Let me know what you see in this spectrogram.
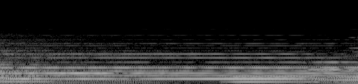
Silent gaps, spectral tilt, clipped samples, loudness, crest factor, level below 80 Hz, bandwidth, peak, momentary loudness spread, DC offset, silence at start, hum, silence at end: none; -9.5 dB/octave; under 0.1%; -27 LUFS; 12 dB; -50 dBFS; 5.6 kHz; -14 dBFS; 5 LU; under 0.1%; 0 s; none; 0 s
